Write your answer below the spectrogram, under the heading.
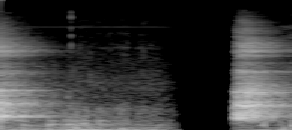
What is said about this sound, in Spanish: mi perro está ladrando, perdón.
